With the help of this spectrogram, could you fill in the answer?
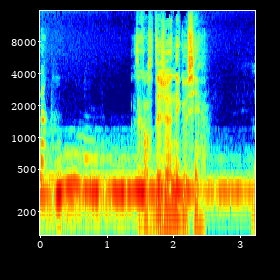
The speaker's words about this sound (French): c'était bien une chanteuse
